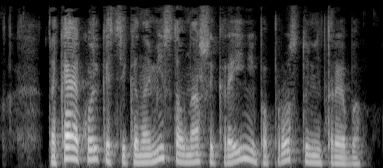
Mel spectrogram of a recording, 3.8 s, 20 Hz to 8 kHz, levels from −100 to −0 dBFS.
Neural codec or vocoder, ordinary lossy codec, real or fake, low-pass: none; MP3, 48 kbps; real; 7.2 kHz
